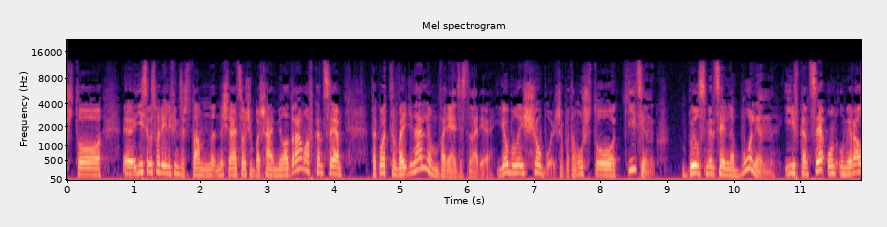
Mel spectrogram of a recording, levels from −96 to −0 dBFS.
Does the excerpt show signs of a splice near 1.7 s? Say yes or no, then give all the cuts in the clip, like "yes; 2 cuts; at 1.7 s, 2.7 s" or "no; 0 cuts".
yes; 1 cut; at 1.7 s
